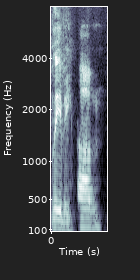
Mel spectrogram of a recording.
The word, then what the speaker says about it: Levy: Levy or Levy, I don't know how to pronounce it. It's Levy.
